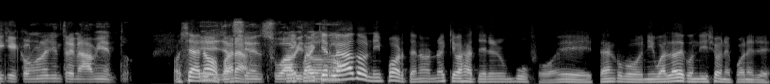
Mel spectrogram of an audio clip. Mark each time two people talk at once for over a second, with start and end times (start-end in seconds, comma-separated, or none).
1.9-3.5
